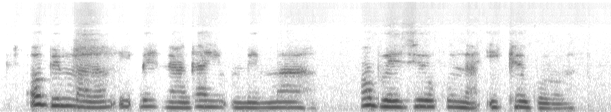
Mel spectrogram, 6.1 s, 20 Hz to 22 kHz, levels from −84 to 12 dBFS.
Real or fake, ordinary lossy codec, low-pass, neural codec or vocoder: fake; Opus, 16 kbps; 19.8 kHz; vocoder, 48 kHz, 128 mel bands, Vocos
